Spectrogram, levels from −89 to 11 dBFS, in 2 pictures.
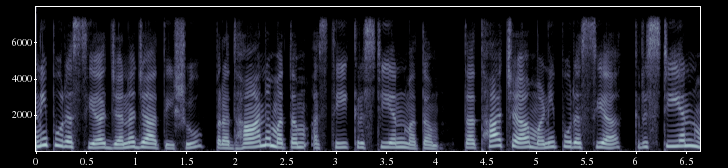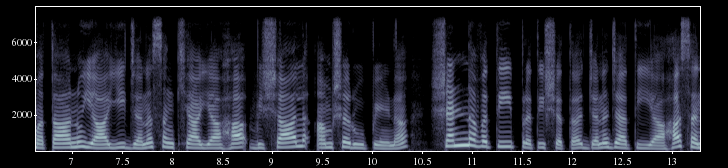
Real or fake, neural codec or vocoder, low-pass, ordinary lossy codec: real; none; 7.2 kHz; none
